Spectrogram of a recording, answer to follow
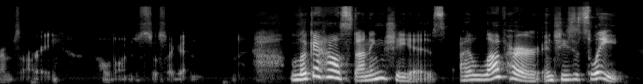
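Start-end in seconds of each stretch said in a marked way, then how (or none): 0.0-2.0 breathy whisper under the breath; hushed apology off to the side; whispered aside. Real, not acted. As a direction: murmur it aside while fixing the camera. Fixing the camera mid-stream.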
